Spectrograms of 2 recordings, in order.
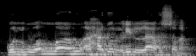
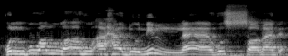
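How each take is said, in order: First: 'Ahadun' stands apart, followed by a separate 'lillahus'. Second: 'Ahadun' flows directly into 'nillahus' as one run. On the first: The speaker calls it wrong. "Itu salah besar" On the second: The speaker calls it right. "Yang betul apa?"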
